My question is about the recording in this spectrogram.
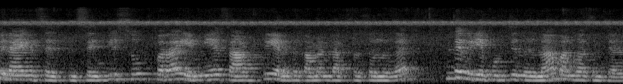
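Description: A woman speaking continuously, with a steady high-pitched whine underneath.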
